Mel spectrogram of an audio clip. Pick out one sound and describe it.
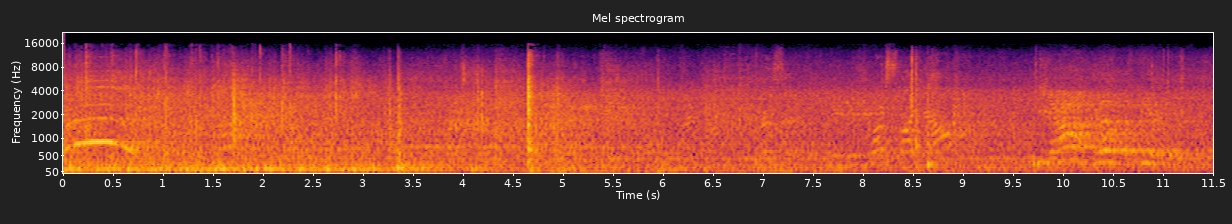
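Young players shout across an echoing rink.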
